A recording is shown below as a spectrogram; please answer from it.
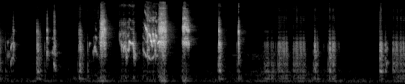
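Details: A flirting male budgerigar makes scattered short chirps, then a loud burst of harsh squawky, buzzy warbling, then quieter clicking chatter with gaps.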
